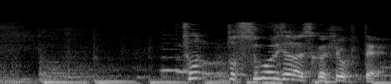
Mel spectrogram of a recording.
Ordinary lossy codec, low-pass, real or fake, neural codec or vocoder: MP3, 64 kbps; 7.2 kHz; fake; autoencoder, 48 kHz, 32 numbers a frame, DAC-VAE, trained on Japanese speech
